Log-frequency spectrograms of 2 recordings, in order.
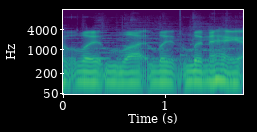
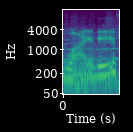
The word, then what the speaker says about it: Lyney: talking about her brother Lanae I'm sorry I'm getting used to the pronunciation because I've been calling him Lighty for like years now anyway he's a punk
